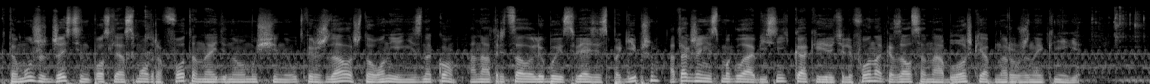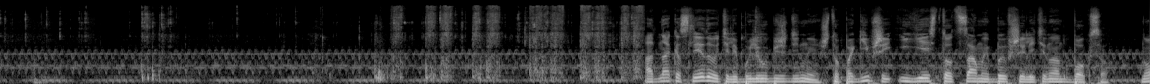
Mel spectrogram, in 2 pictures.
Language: Russian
